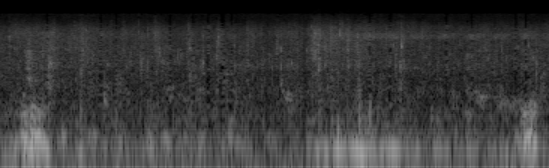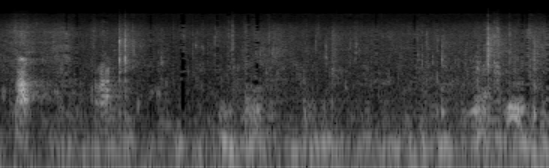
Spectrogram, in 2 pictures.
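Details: A herd of white-lipped peccaries in the forest on a morning, startled by something (possibly a jaguar, the observer wonders), gives sharp, abrupt alarm barks and snorts over a low, rumbling herd background.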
